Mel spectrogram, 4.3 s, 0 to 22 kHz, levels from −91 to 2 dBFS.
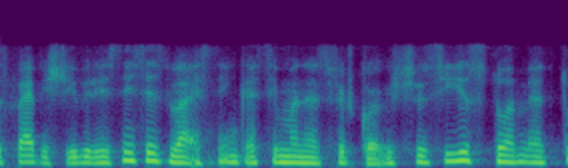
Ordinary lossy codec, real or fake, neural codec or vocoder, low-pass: Opus, 24 kbps; fake; codec, 24 kHz, 0.9 kbps, DualCodec; 7.2 kHz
